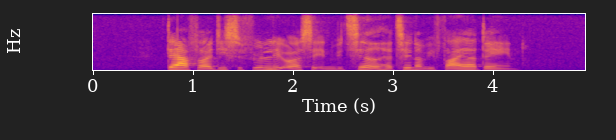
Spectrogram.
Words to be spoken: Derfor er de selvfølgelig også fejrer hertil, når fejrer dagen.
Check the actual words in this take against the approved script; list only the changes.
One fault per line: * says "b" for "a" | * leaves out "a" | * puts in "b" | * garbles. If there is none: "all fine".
* says "inviteret" for "fejrer"
* puts in "vi"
